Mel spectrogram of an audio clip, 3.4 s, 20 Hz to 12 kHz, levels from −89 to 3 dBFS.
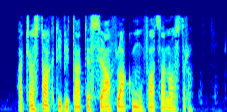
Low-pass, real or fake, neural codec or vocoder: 7.2 kHz; real; none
